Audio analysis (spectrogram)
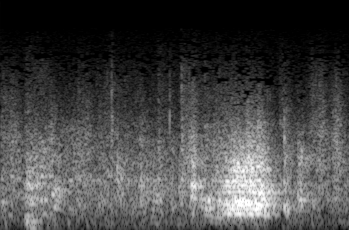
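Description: Chairs being carried in and shifted around, a steady muffled scraping and clattering that swells into a louder rumbling scrape midway through before settling back, with no voices.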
